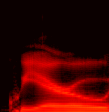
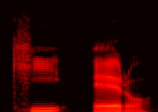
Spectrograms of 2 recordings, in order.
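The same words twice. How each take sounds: First: It begins with a KW sound. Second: It begins with a plain K sound. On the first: The speaker calls it wrong. "It's not quiero" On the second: The speaker calls it right. "the Q U makes a K sound in Spanish"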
